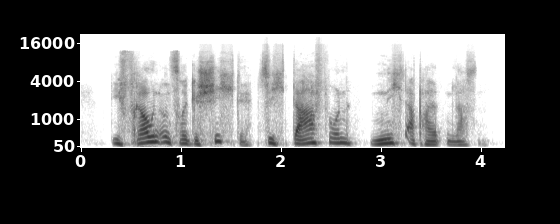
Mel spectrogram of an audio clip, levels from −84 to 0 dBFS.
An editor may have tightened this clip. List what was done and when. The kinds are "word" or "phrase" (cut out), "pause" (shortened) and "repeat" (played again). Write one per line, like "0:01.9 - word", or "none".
0:01.8 - word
